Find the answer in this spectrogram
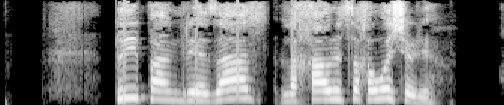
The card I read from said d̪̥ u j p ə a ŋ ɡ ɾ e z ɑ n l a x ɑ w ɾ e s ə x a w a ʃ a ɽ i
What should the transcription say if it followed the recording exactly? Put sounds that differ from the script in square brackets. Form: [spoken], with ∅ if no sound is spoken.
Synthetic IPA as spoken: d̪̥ u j p ə a ŋ ɡ ɾ e z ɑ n l a x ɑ w ɾ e [t͡s] ə x a w [ə] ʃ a ɽ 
